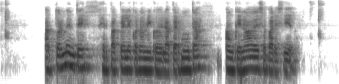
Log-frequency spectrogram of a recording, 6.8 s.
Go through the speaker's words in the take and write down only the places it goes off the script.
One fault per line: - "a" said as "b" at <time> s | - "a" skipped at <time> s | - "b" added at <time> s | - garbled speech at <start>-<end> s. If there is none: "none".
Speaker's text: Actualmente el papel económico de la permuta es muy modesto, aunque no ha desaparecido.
- "es muy modesto" skipped at 4.2 s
